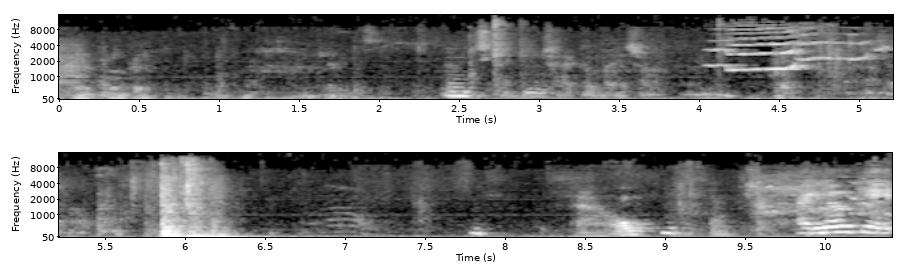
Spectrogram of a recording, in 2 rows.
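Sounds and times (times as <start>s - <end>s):
speech: 2.4s - 6.3s, 7.8s - 10.4s
garage door squeaking: 4.0s - 6.4s, 9.5s - 10.4s
garage door shutting with a solid thud: 5.8s - 6.5s.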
